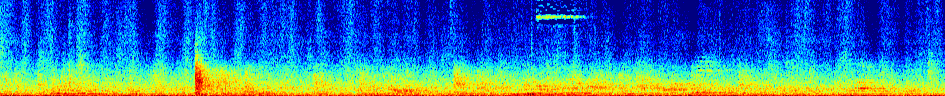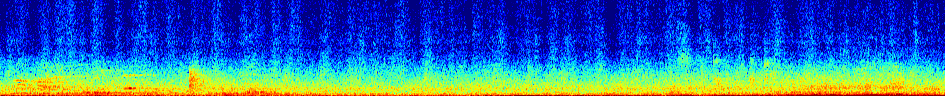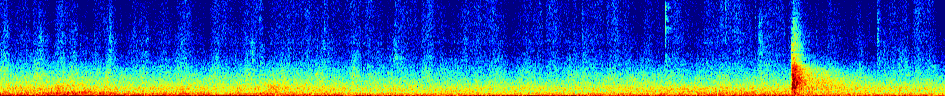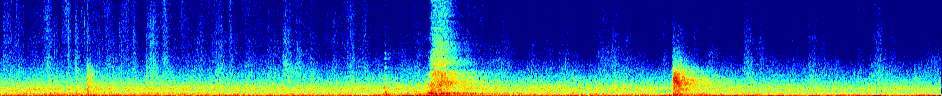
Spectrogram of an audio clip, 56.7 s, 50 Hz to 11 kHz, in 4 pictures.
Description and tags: Road underpass. Heavy traffic. Reverberant footsteps and voices.
Recorded with pair of DPA4060 and SD MixPre-D in pseudo-binaural array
